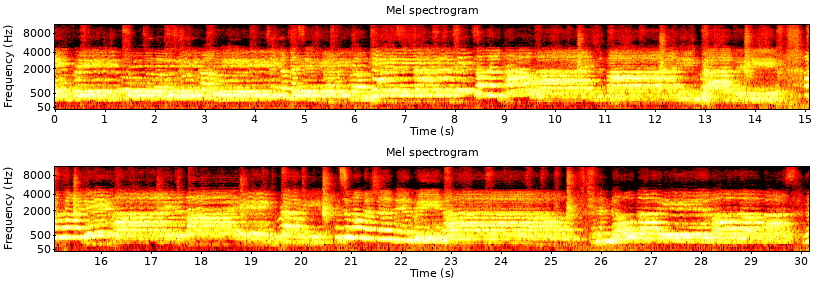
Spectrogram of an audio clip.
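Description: Women's a cappella choir singing in harmony, with brief pauses between phrases.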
